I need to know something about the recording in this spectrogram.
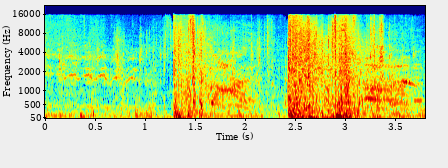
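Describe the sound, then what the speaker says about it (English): A horse in the Red Dead Redemption 2 game neighs loudly in a sharp whinny, joined by hoof clip-clop and a burst of gunfire close by. "Come here, horse."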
